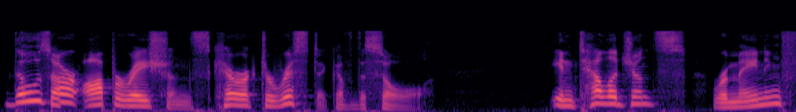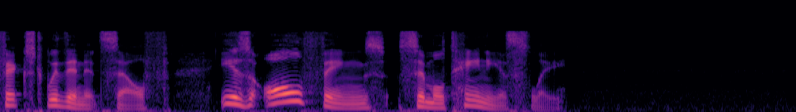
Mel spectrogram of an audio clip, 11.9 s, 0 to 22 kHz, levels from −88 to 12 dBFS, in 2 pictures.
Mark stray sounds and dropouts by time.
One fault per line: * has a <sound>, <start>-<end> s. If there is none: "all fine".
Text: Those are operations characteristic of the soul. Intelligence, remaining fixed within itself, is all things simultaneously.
all fine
